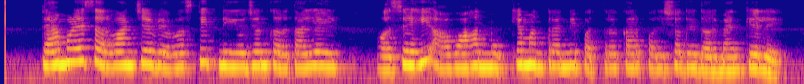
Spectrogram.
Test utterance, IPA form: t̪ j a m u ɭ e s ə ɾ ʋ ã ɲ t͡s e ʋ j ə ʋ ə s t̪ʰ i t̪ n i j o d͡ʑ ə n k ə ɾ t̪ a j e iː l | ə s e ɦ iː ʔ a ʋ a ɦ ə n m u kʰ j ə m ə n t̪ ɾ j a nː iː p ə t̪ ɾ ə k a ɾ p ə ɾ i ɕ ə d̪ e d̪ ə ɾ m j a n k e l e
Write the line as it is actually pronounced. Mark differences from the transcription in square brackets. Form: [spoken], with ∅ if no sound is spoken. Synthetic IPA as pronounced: t̪ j a m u ɭ e s ə ɾ ʋ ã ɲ t͡s e ʋ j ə ʋ ə s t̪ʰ i t̪ n i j o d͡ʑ ə n k ə ɾ t̪ a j e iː l | ə s e ɦ iː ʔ a ʋ a ɦ ə n m u kʰ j ə m ə n t̪ ɾ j a nː iː p ə t̪ ɾ ə k a ɾ p ə ɾ i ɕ ə d̪ e d̪ ə ɾ m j a n k e l e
